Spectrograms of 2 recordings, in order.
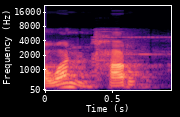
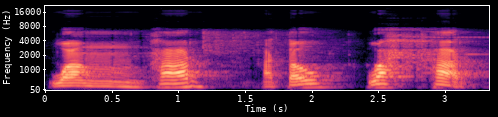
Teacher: bacaan izhar harus dibaca jelas atau terang tidak boleh tertahan karena apabila tertahan akan tertukar dengan suara dengung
